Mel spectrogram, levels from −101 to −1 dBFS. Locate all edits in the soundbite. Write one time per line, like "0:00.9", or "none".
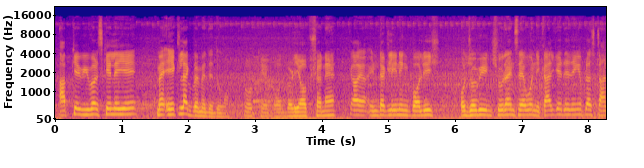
0:02.0
0:04.4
